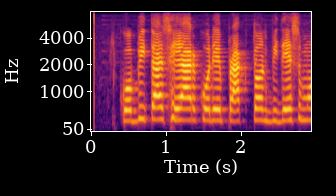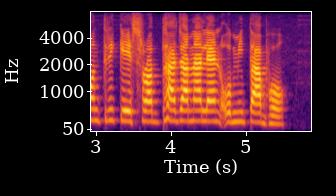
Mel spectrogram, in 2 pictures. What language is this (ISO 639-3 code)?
ben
